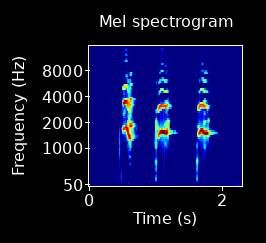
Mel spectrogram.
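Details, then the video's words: A toucan gives three short, nasal yelping notes, about half a second apart, each with a slight downward slur. "Som do Tucano"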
